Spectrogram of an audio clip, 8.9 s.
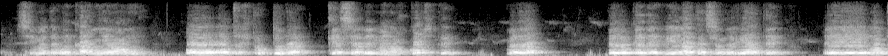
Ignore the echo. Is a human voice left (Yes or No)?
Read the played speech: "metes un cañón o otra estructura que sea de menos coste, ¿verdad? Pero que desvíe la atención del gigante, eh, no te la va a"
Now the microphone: No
